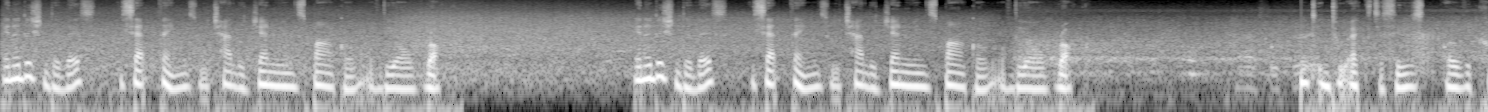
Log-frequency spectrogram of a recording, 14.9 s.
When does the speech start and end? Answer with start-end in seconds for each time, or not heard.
0.0-4.6, 6.3-10.9, 13.0-14.8.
